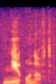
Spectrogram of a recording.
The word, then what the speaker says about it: Неонафт: Нужно правильно говорить «неонафт» или «неонафт»? Как вам угодно. А как вам угодно? Мы произносим обычно «неонафт».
